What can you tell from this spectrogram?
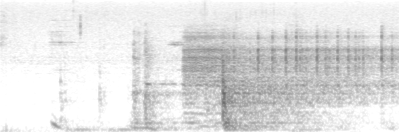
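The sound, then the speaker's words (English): A door creaks open: a soft thunk of the latch, then a drawn-out, scraping creak that carries on steadily for a couple of seconds, moderately loud, with no talking. “Creaking as it goes.”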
